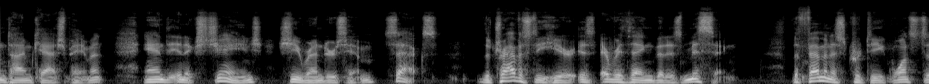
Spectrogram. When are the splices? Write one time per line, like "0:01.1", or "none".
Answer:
none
